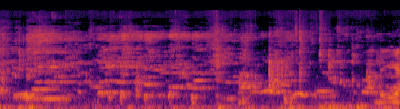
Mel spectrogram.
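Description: Busy open-air market ambience: a hubbub of overlapping voices with scattered clattering.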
